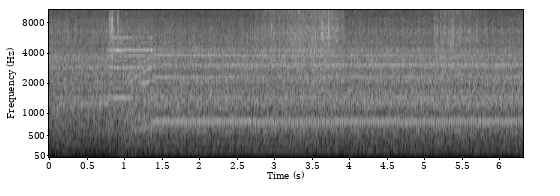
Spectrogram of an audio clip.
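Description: A metal lathe spins up and runs.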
